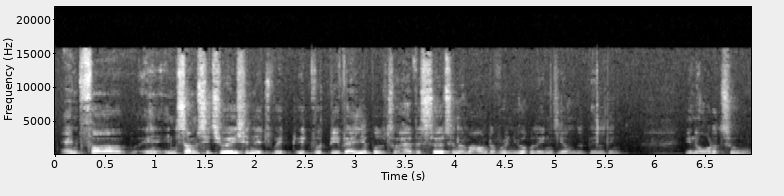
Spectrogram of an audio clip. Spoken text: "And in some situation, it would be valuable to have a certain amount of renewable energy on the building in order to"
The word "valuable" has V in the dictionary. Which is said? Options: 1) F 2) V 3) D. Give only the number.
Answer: 2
